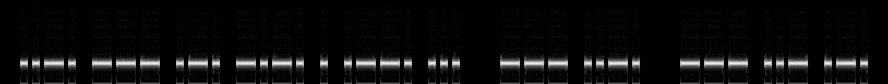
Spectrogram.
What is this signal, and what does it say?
Morse code, heard as a keyed tone, about 20 wpm, 1000 Hz. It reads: FORCEPS OF OUR
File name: qotdfiles / 20wpm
